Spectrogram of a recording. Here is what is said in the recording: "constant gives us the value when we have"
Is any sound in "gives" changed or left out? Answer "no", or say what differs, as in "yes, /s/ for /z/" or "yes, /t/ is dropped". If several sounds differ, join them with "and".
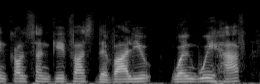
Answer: yes, /z/ is dropped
